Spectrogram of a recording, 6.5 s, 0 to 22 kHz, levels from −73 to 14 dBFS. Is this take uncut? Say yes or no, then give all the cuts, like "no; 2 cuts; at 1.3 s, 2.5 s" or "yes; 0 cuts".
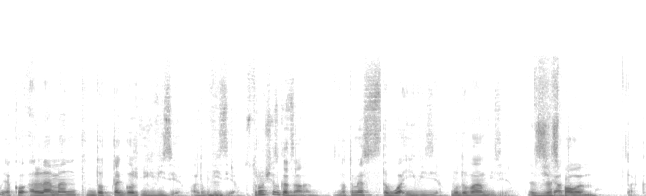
no; 5 cuts; at 1.4 s, 2.1 s, 3.8 s, 4.5 s, 4.9 s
